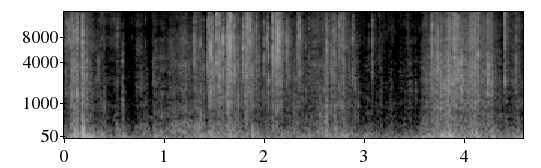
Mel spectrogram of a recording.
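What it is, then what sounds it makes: Crinkled paper sheet. A thin white wrinkled sheet of paper is held and crinkled with the fingers. A steady, dense crinkling and crackling runs throughout, with bright, sharp crackles that swell in bursts near the start, the middle and toward the end, over a soft, low rustle.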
